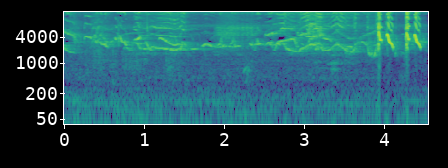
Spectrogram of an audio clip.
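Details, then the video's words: Captive white-rumped shama provoked into aggressive, fight-ready singing: a thin, wavering whistled phrase sliding between high and mid pitch, ending in three sharp loud high notes. "Pancingan Kacer Agar Cepat Emosi Gacor 3 || Super Gacor Langsung Tarung"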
